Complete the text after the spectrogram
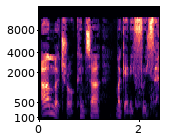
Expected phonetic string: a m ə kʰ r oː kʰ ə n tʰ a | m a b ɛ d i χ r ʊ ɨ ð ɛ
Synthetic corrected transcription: a m ə tʰ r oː kʰ ə n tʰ a | m a ɡ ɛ n i f r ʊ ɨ θ ɛ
